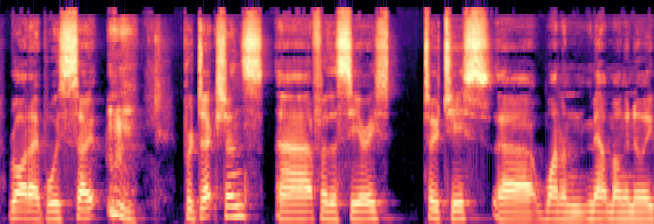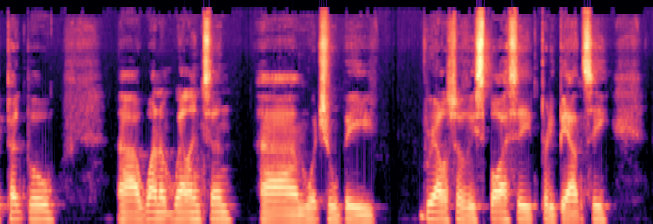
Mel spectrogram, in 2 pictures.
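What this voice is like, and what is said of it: New Zealand accent. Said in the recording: “someone in a Kiwi accent”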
